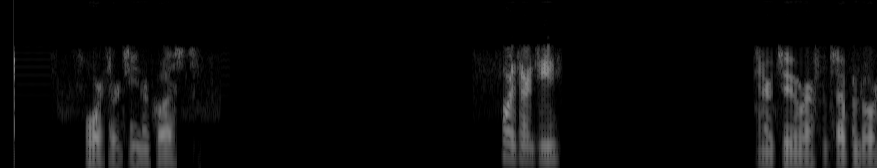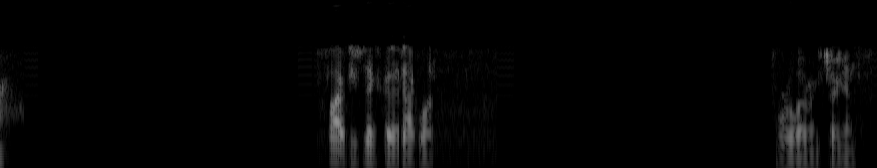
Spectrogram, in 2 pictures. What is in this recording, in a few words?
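Police Dispatch, p25; Raleigh; Southeast District; wake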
